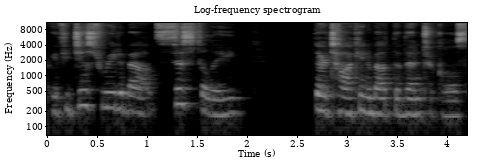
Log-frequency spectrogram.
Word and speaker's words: systole: word is systole I know it looks like systole but it's pronounced systole systole is contraction of a chamber of the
